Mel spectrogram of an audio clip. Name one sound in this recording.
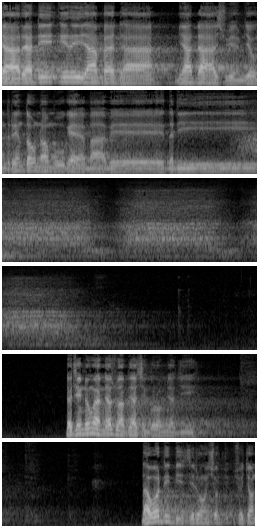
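An elderly man chants steadily into a microphone, heard through a loudspeaker.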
